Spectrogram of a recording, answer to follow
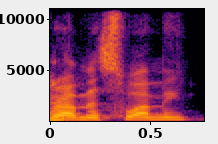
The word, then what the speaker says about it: Ramaswamy: Vivek Ramaswamy.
